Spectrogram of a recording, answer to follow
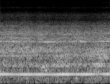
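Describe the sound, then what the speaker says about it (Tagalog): A vacuum cleaner running while cleaning out a car, a loud, steady whine and roar close by, continuous throughout with no voices. "Medyo maingay siya dahil vacuum."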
